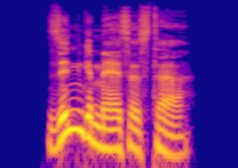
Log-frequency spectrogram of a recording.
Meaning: inflection of sinngemäß: 1. strong/mixed nominative masculine singular superlative degree 2. strong genitive/dative feminine singular superlative degree 3. strong genitive plural superlative degree
- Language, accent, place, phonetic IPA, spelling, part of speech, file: German, Germany, Berlin, [ˈzɪnɡəˌmɛːsəstɐ], sinngemäßester, adjective, De-sinngemäßester.ogg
